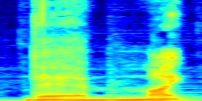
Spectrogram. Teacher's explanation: Cierro los labios, pero no exploto la B. Paro. There might. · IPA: /ðeə maɪʔ bi/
